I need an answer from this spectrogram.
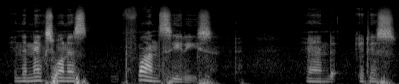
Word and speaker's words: Pfund: and it is written as BRACKETT, bracket series, and the next one is fun series, and it is spelled as PFUND, fun series.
